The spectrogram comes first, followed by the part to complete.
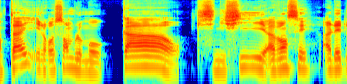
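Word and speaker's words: เก้า: Le 9 se prononce KO. La première lettre est entre un K et un G, et l'intonation démarre dans les aigus pour descendre vers les graves. KO. En thaï, il ressemble au mot KO, qui signifie avancer, aller de l'avant.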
